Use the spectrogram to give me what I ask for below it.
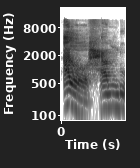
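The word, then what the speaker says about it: الحمد: Ah terkadang di sini sebagian yang membaca bacanya alhamdu ada bunyi e. Ah ini istilah tajibnya tawallud. Ah dan itu tidak boleh di sini lahannya. Kalau ale itu lahan khofi ah. Kesalahannya ringan tapi tetap salah. Ah, bacanya tidak boleh al, bacanya alhamdu. Lamnya harus murni.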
